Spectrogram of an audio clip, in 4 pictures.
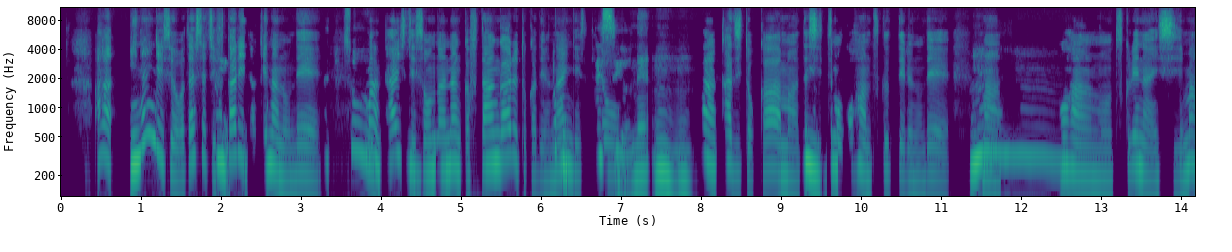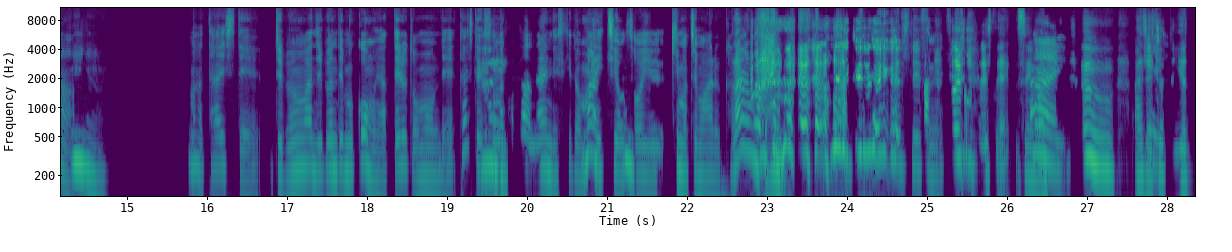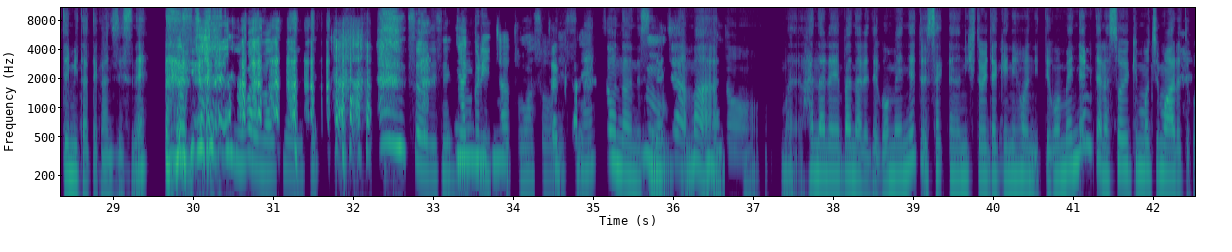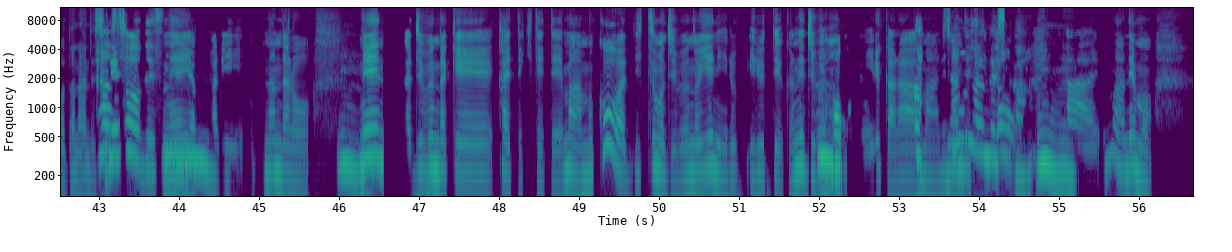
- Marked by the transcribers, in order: static; distorted speech; laugh; laughing while speaking: "じゃ そうですね"; unintelligible speech; laugh; unintelligible speech
- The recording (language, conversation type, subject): Japanese, advice, 予算内で満足できる服や贈り物をどうやって見つければいいですか？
